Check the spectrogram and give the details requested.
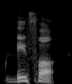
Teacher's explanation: last లో ఆర్లన్నీ పలకనే పలకం మనం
